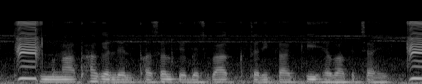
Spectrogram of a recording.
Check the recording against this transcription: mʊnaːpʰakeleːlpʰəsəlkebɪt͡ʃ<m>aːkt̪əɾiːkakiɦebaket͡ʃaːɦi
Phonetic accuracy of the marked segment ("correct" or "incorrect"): incorrect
